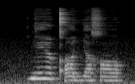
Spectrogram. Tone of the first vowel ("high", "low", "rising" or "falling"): high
